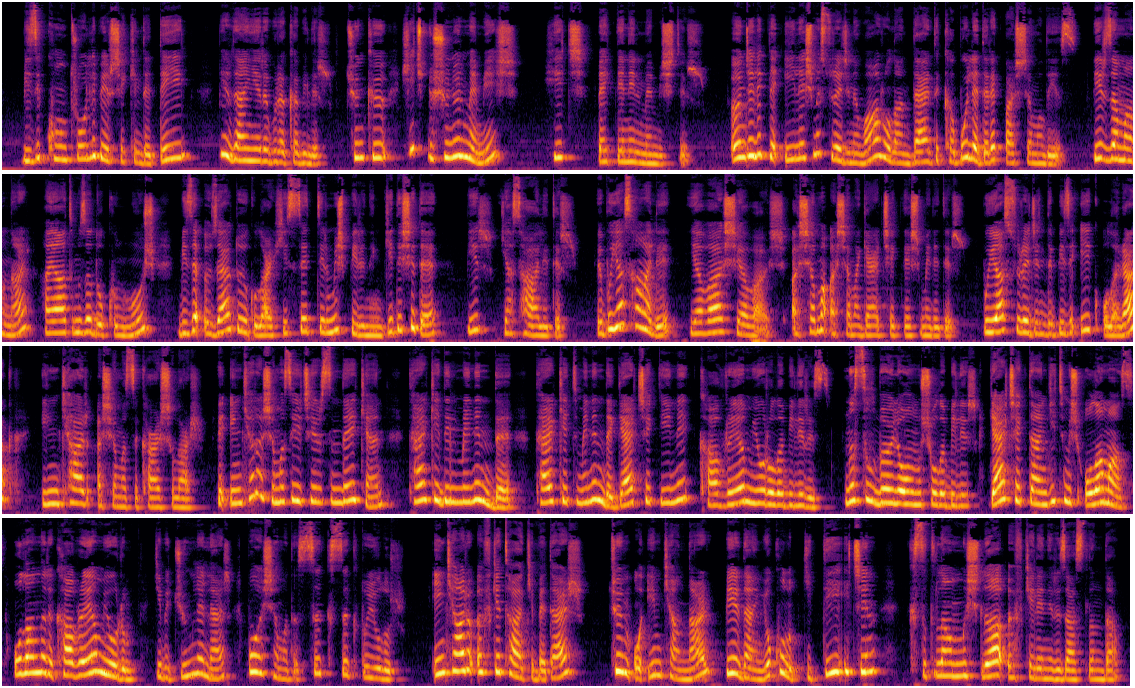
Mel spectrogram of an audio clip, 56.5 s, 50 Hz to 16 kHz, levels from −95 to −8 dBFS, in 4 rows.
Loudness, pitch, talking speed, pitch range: -19 LUFS, 275 Hz, 105 wpm, 220-325 Hz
